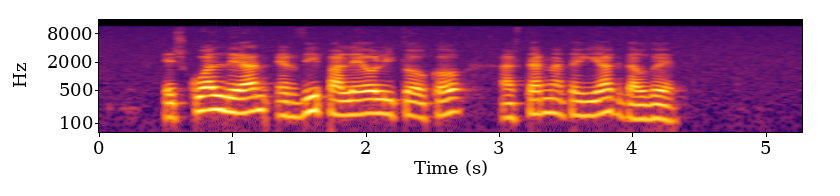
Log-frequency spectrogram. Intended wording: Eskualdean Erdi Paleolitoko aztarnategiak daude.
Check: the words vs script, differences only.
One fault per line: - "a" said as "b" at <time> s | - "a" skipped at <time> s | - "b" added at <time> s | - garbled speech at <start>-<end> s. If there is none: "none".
none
